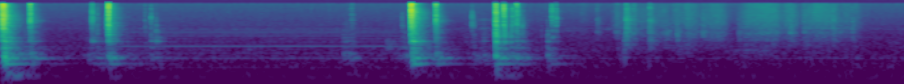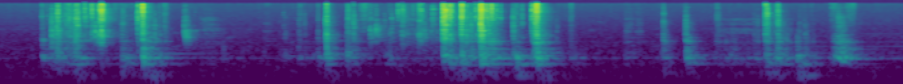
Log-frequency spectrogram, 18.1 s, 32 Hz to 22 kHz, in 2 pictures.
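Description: Sherwood DD-1010C cassette deck's transport keys and cassette doors being worked: a string of sharp plastic clicks and clunks in several clusters as buttons are pressed and a door pops open.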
